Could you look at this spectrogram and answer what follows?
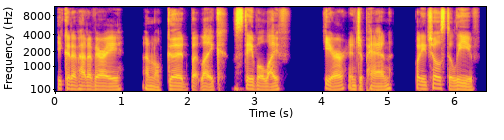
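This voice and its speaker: A man's voice: deep voice, fairly even intonation, normal speed, dry recording, studio quality. A man in casual podcast chat, reflective, with many fillers and restarts. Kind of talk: casual conversation.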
